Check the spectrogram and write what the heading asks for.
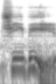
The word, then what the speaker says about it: chibi: It's pronounced Chibi.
